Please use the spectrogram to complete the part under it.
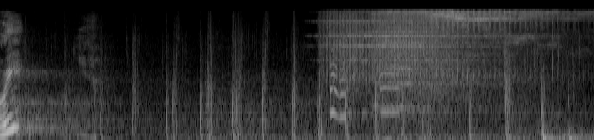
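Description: Footsteps hurry across a stone floor.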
